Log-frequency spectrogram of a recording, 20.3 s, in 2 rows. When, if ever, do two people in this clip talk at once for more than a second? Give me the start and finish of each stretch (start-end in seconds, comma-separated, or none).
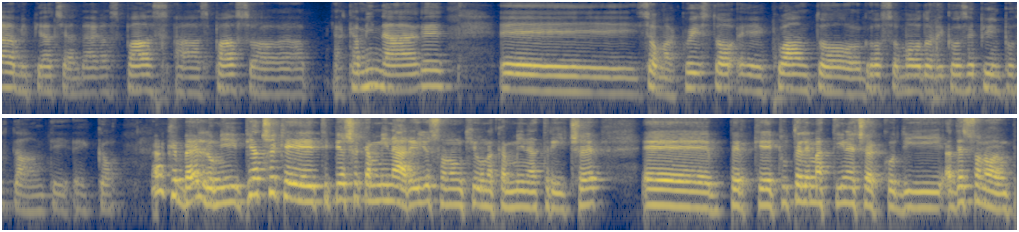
none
